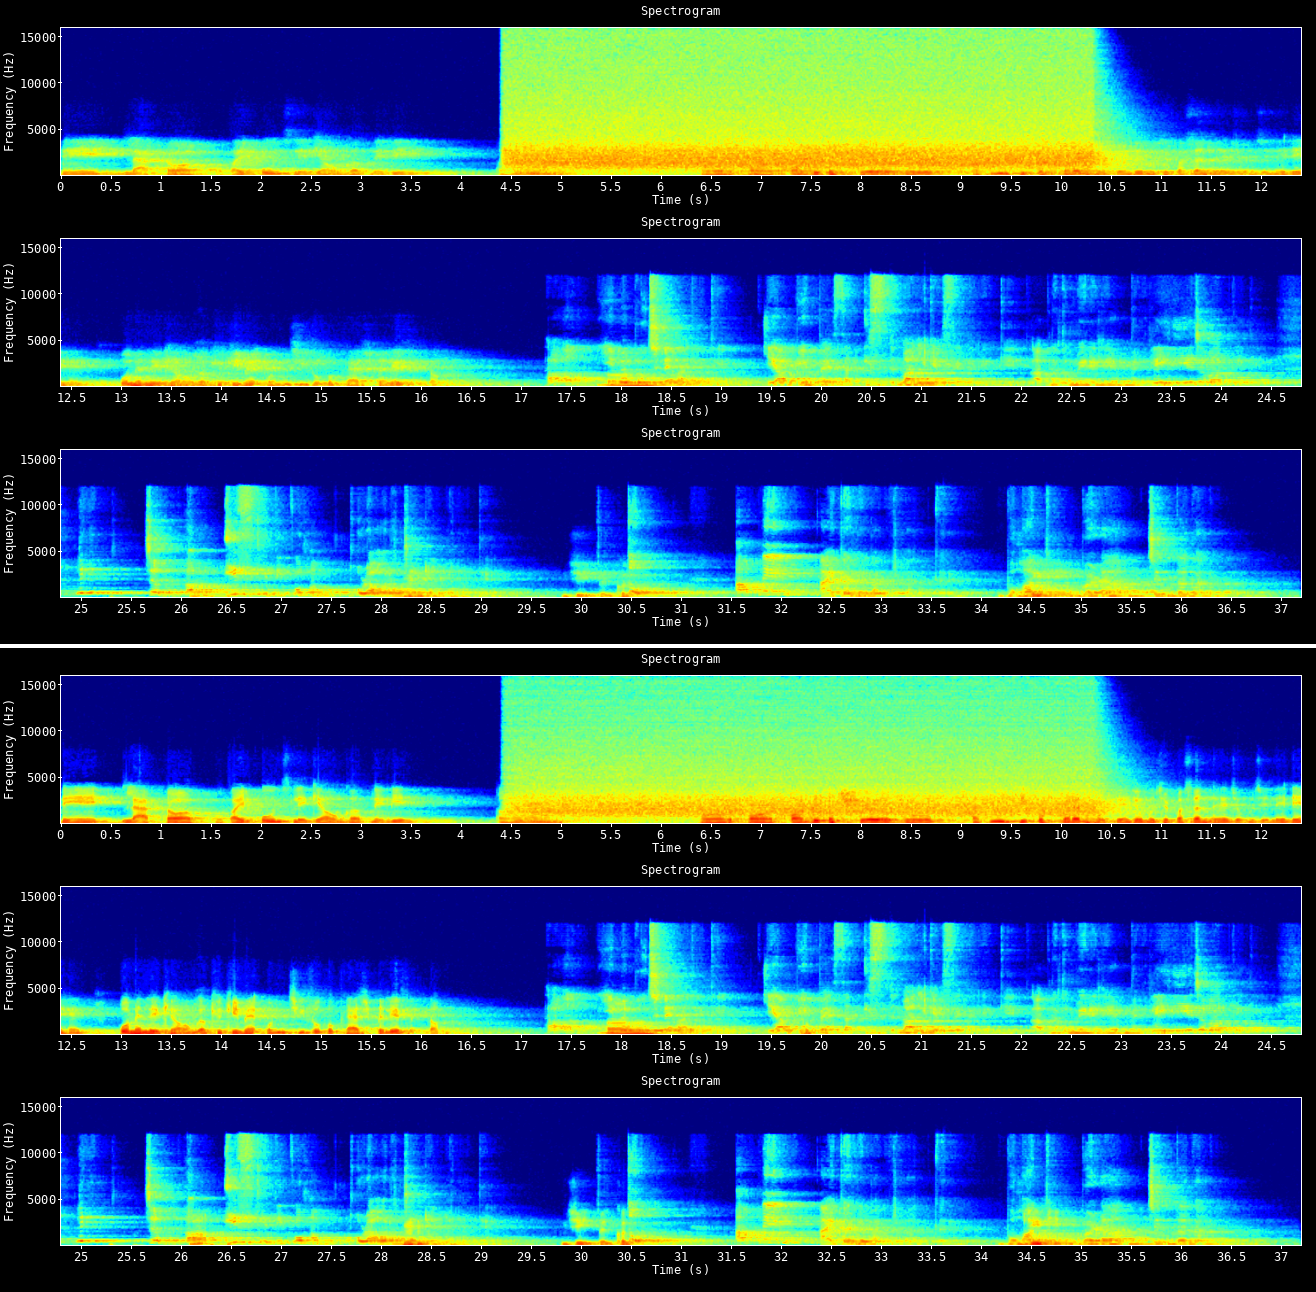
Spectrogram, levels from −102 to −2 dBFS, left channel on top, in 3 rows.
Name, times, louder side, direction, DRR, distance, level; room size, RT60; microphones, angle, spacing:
voice 1, 0.0-3.5 4.4-5.0 6.4-8.7 9.1-12.6 13.0-16.3 17.9-18.3 19.8-19.9 26.1-26.2 28.2-28.5 29.8-30.5 34.5-34.6, right 6 dB, 75° right, 5 dB, 0.3 m, -22 dB
sound 1, 4.4-10.4, left 2 dB, 60° left, 1.0 m, -21 dB
voice 2, 4.5-5.0 13.6-13.9 17.2-19.1 19.4-25.2 25.7-29.2 30.5-30.7 31.2-31.3 31.5-33.8 34.2-36.3, equal, ahead, -2 dB, 1.0 m, -30 dB
11.0 x 5.0 x 4.6 m, 2.8 s
head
